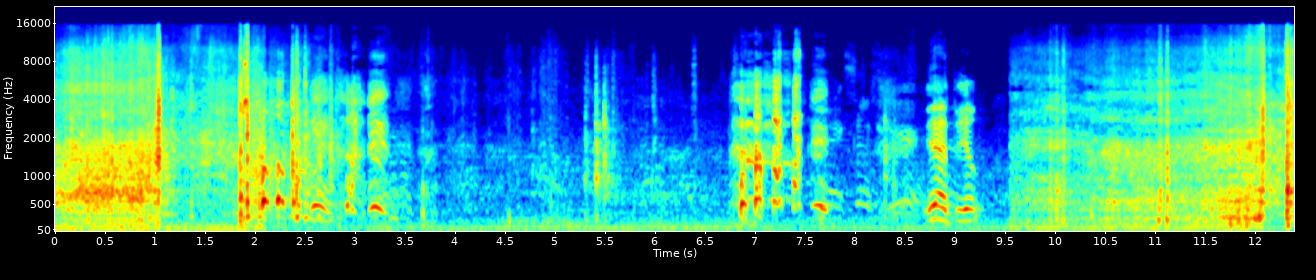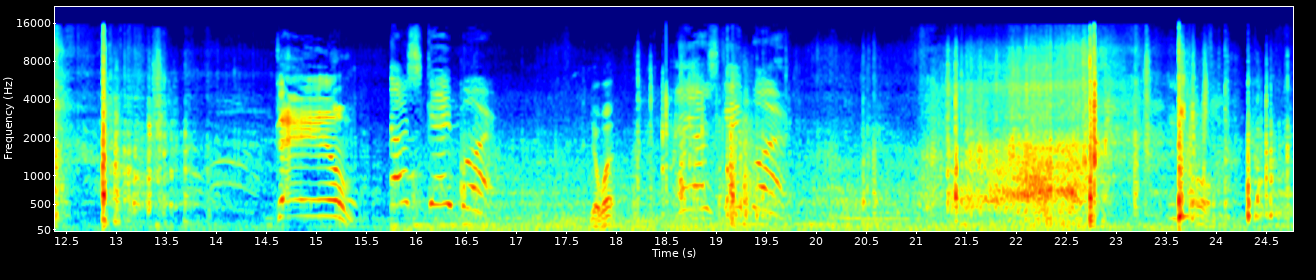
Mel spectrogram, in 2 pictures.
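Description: A skateboard clacks and slaps down onto concrete.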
